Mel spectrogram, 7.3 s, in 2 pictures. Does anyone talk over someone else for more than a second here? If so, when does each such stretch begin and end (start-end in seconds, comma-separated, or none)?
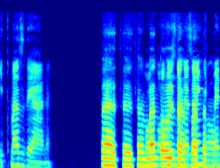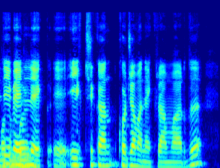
2.4-4.2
